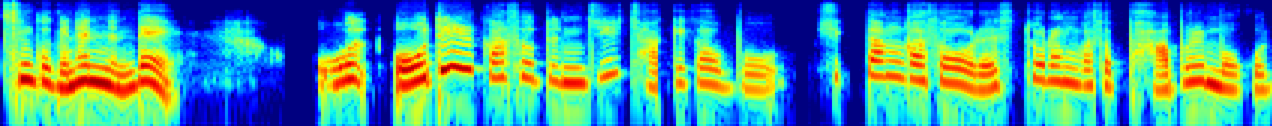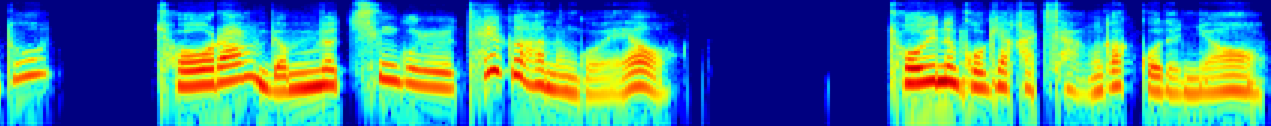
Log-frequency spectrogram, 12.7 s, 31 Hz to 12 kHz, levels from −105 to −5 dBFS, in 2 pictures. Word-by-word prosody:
친구긴 255 -8 +3
했는데 255 -2 +5 0.7
어이 275 +6 +2
어딜 450 - +7
가서든지 310 - -3
자기가 235 +3 -7
뭐 180 -2 -9 0.2
식당 335 0 -3
가서 255 -6 +1
레스토랑 260 - -2
가서 220 -1 -5
밥을 250 +9 -2
먹어도 200 - -3 0.5
저랑 240 +6 +1
몇몇 200 +6 0
친구를 235 -9 -4
태그하는 330 - -1
거예요. 155 +8 -6 1.1
저희는 260 +2 +5
거기에 210 -2 -3
같이 195 -3 -14
안 165 -3 -12
갔거든요. 170 -3 -7
235 Hz, 285 characters per minute, -23 LUFS, 195-285 Hz, 1.1 s, 어딜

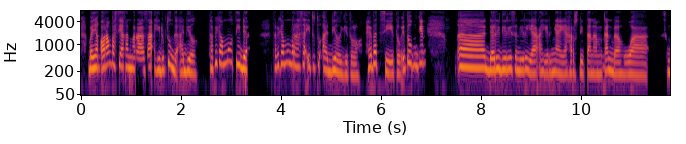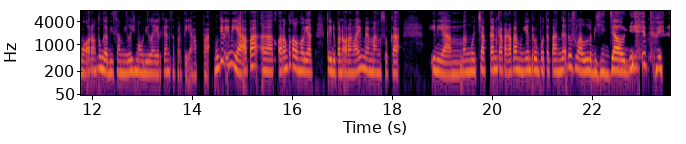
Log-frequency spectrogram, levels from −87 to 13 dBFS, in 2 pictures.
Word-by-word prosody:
banyak 245 +2 +5
orang 285 +6 +6
pasti 295 -1 -2
akan 260 -1 +1
merasa 220 +3 +1
hidup 220 0 -1
tuh, 265 +1 +1
nggak 205 - 0
adil, 195 -3 0 0.2
tapi 245 +8 -2
kamu 335 +3 -1
tidak. 245 -7 +4 0.5
Tapi 270 +4 -6
kamu 320 +1 -1
merasa 280 0 -3
itu 250 -2 -7
tuh - - -7
adil 215 -3 0
gitu 170 0 -8
loh, 160 -1 -8
hebat 270 +6 +1
sih, 190 -4 -1
itu 180 - -4
itu 225 - -2
mungkin, 290 +3 -1 0.7
eee, 250 -2 +5
dari 220 +1 +4
diri 225 +1 +1
sendiri 220 -2 -1
ya, 185 -1 0
akhirnya 185 -1 -5
ya, 175 - -6
harus 180 -1 -6
ditanamkan 180 +3 -3
bahwa 170 -2 -3 0.3
semua 195 -2 -2
orang 215 - -2
tuh 245 - -1
nggak 200 -4 +3
bisa 185 0 -4
milih 185 +2 -2
mau 185 -1 -2
dilahirkan 180 +1 -4
seperti 175 -3 -12
apa. 160 0 -9
Mungkin 245 - 0
ini 310 -7 0
ya, 190 -3 +6
apa, 270 +6 +5
eee, 205 -1 +1
orang 225 +5 +2
tuh 300 - -3
kalau 245 - +5
ngeliat 200 -3 +1 0.2
kehidupan 195 -2 +1
orang 185 0 0
lain 225 +6 -1
memang 195 -3 -2
suka, 185 0 -2 0.6
ini 205 -4 +1
ya, 170 0 +2
mengucapkan 200 +4 -1
kata-kata 215 0 +1
mungkin, 215 +1 -1
"Rumput 215 -1 -1
tetangga 205 +2 0
tuh 265 - 0
selalu 210 -3 +2
lebih 195 -2 -2
hijau," 200 +2 +6
gitu 250 +6 -1
ya? 230 - -1
210 Hz, 185 wpm, -23 LUFS, 185-240 Hz, 0.7 s, orang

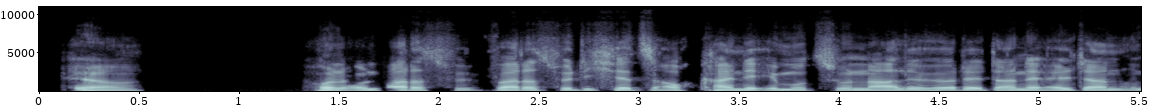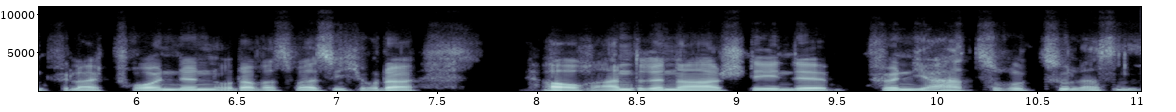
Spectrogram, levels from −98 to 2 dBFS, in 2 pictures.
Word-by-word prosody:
Ja. 100 0 +1 0.8
Und 115 -1 +4
und 110 -1 -2
war 130 +2 +3
das 145 -1 -2
fü 125 -2 -10
war 130 0 +4
das 135 0 0
für 135 - -1
dich 150 -1 -5
jetzt 140 0 0
auch 130 -2 -3
keine 135 +1 +2
emotionale 125 +1 -1
Hürde, 150 -1 +1
deine 115 -1 +1
Eltern 135 +4 +1
und 115 -2 -9
vielleicht 100 -1 -3
Freundin 125 +3 +1
oder, 115 -1 0
was 115 -2 -5
weiß 120 -3 +1
ich, 125 -1 -6
oder 110 -5 +2 0.6
auch 110 0 +5
andere 125 +2 +2
Nahestehende 110 -2 +2 0.2
für 115 - -2
1 110 - +3
Jahr 125 +7 +1
zurückzulassen? 150 - -5
120 Hz, 175 wpm, -25 LUFS, 110-135 Hz, 0.8 s, auch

